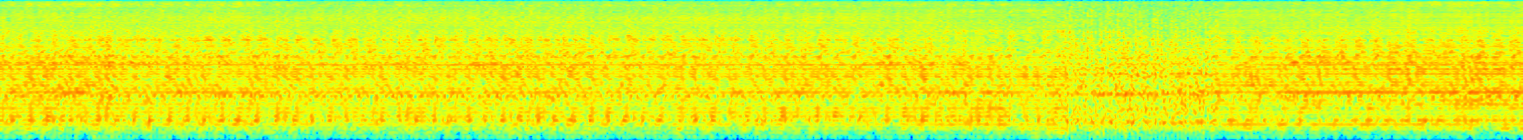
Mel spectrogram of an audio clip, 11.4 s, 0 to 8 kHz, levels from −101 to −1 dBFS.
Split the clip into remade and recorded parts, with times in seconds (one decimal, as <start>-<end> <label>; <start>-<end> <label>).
0.0-8.0 remade; 8.0-9.1 recorded; 9.1-11.4 remade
